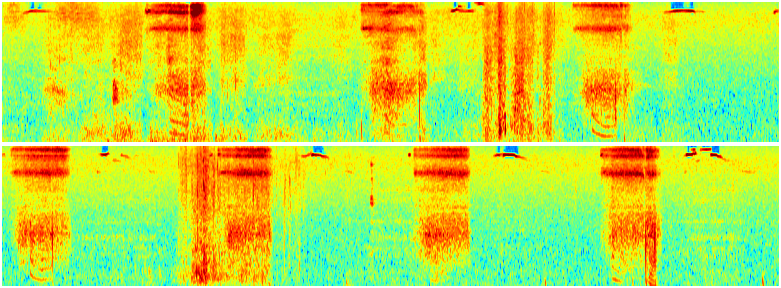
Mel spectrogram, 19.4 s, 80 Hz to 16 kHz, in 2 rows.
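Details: A cat snoring: soft, rough snorting breaths recurring every few seconds, about 18 breaths a minute.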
